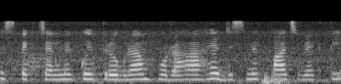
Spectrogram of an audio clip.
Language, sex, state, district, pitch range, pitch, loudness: Hindi, female, Bihar, Kishanganj, 225-245 Hz, 230 Hz, -17 LUFS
